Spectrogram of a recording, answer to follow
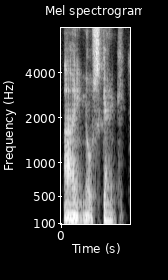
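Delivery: low, slow, hushed last word; retold menacing retort. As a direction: imitate her cold, drawn-out retort. Retold last retort before killing him.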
